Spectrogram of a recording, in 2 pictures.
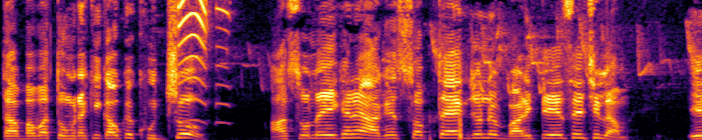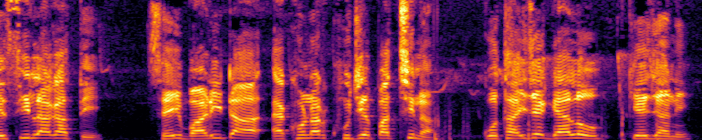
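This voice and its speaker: An excitable village family man from a comic cartoon, acted by a man. The voice is high and sharp, with a quick, theatrical delivery. There is faint noise in the home-made recording. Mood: curious. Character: excitable village family men, father and neighbours. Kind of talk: comic Bangla cartoon dubbing.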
